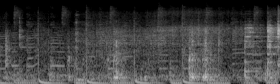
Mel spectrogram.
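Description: Bread upma is stirred in a hot pan, a spoon scraping in quick regular strokes over a crackling sizzle, with a few louder clatters near the end and no speech.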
